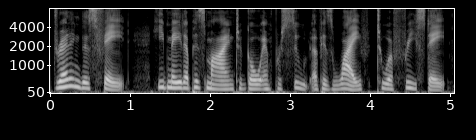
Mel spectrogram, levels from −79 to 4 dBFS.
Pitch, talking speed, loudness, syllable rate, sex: 175 Hz, 225 wpm, -21 LUFS, 4.9 syllables/s, female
